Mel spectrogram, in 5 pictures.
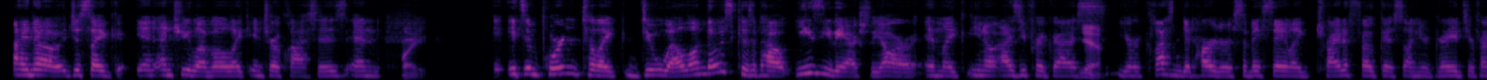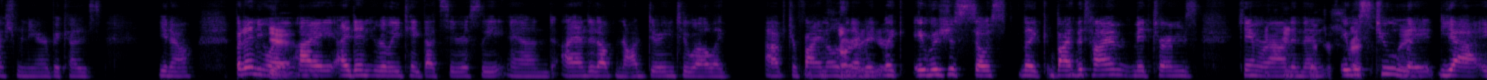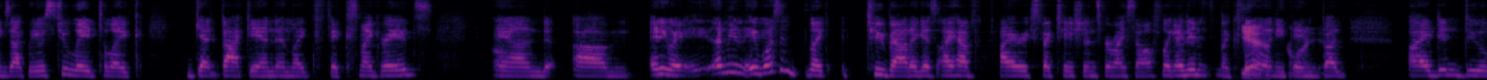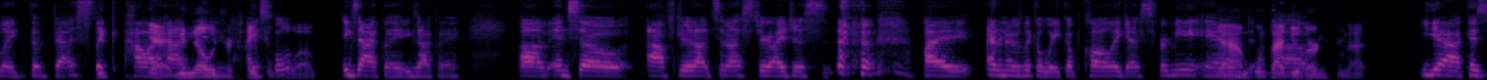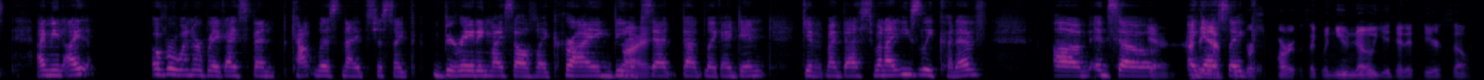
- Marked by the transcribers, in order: other background noise; laugh
- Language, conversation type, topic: English, unstructured, How can setbacks lead to personal growth and new perspectives?
- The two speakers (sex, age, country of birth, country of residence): female, 20-24, United States, United States; male, 35-39, United States, United States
